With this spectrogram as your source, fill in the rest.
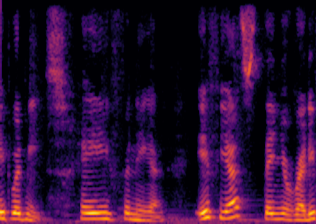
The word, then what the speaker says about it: Scheveningen: Can you pronounce Scheveningen? Scheveningen. Say it with me. Scheveningen.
